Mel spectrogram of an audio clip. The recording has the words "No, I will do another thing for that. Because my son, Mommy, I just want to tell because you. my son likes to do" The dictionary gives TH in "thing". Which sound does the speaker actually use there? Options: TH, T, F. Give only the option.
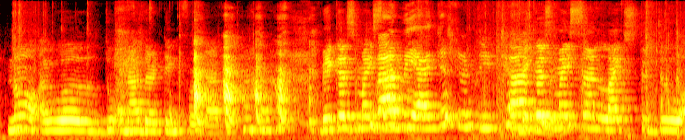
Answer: T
